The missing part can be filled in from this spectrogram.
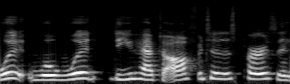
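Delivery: normal talking voice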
